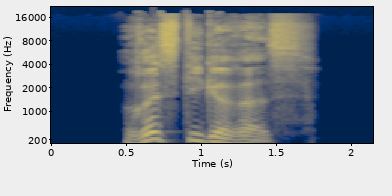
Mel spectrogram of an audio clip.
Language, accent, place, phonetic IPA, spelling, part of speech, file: German, Germany, Berlin, [ˈʁʏstɪɡəʁəs], rüstigeres, adjective, De-rüstigeres.ogg
- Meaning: strong/mixed nominative/accusative neuter singular comparative degree of rüstig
